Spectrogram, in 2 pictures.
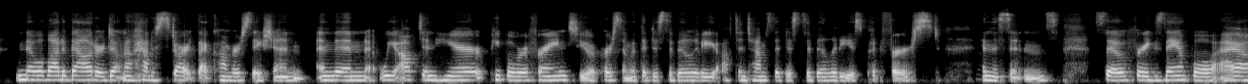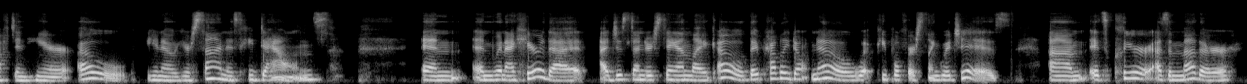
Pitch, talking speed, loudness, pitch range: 200 Hz, 180 wpm, -14 LUFS, 190-215 Hz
